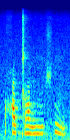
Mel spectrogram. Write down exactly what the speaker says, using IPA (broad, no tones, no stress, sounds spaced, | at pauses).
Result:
ħ ɨ ɡ͡ǁ ɐ ŋ i t͡ʃʰ i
